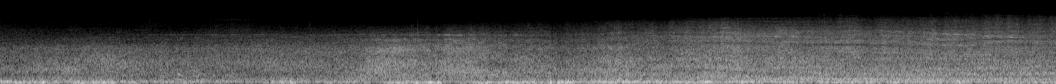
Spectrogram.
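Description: An airplane at LAX airport in Los Angeles, with a loud, steady broadband engine roar that swells slightly midway and holds, while faint talk sits underneath.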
